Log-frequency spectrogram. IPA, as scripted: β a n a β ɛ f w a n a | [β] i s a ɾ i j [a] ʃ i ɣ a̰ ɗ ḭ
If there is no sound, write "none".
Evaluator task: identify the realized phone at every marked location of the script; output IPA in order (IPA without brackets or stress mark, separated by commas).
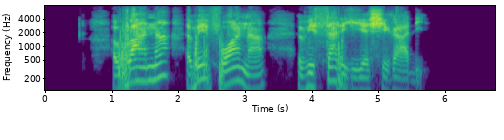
β, ɛ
